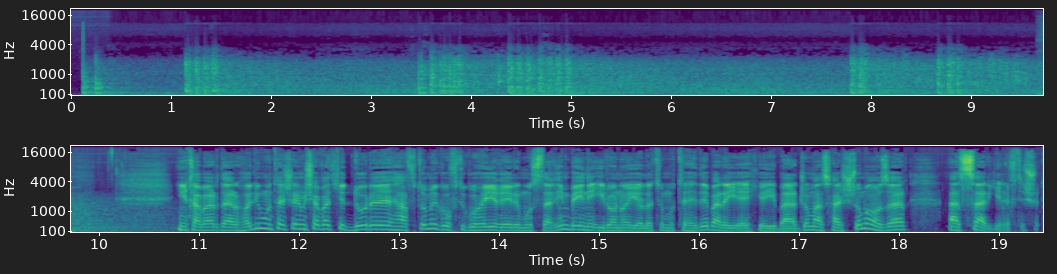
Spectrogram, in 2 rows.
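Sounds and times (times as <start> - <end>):
anti-aircraft gunfire during an air-defence drill in Bushehr Iran: 0.1 - 10.1
constant low rumble: 0.4 - 10.2
speech: 10.8 - 19.4.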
